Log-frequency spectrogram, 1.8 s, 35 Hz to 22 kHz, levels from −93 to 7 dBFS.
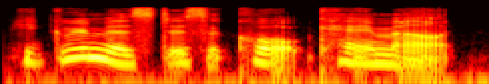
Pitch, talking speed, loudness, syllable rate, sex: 205 Hz, 230 wpm, -18 LUFS, 5.5 syllables/s, female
